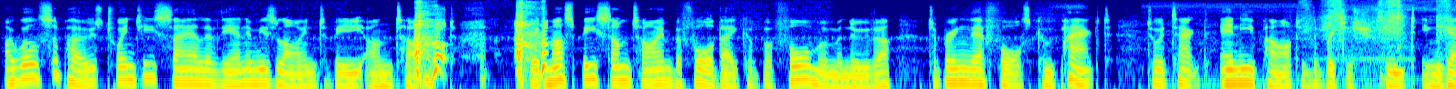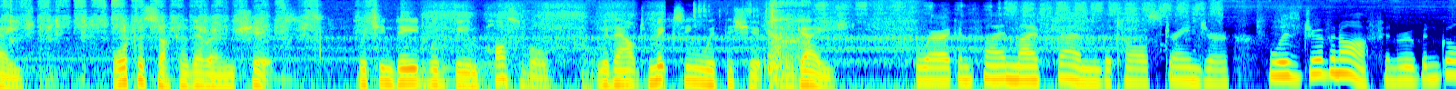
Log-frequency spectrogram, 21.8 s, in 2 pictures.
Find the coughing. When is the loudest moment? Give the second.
4 s.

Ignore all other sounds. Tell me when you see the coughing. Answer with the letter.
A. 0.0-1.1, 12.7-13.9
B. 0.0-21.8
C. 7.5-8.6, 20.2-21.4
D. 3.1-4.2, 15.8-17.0
D.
